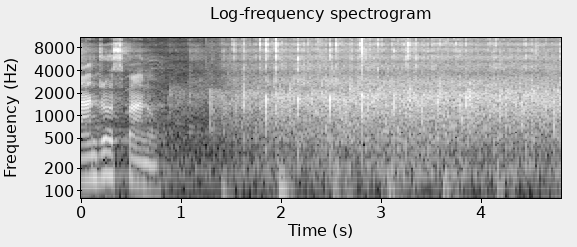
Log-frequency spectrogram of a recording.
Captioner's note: audience applauding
